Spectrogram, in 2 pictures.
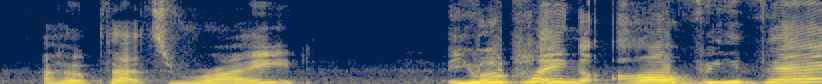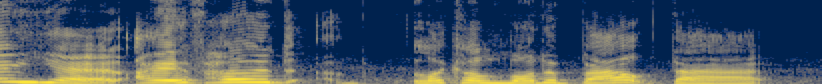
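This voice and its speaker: A high-pitched woman speaks at a fairly slow pace with lively intonation. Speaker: streamer. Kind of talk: casual chat.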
